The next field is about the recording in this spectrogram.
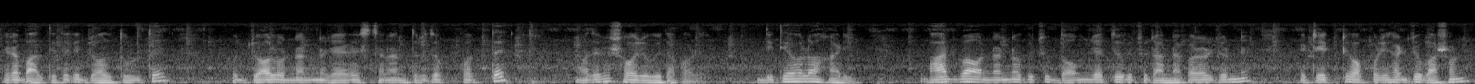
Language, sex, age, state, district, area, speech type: Bengali, male, 30-45, West Bengal, Howrah, urban, spontaneous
